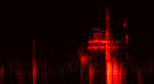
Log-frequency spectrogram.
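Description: A cat meows faintly in the background of a quiet room, one short drawn-out call followed by a small chirp.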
